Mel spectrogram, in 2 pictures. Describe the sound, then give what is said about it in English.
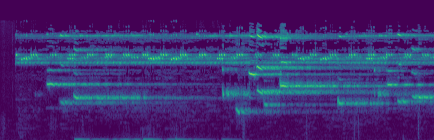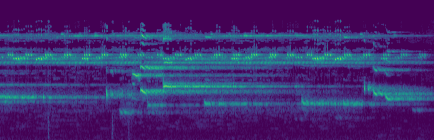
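A bird call of steady whistled tones stepping up and down between pitches, with thin high notes layered above, running continuously and evenly loud for about seventeen seconds with no talking. “It's a bird.”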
